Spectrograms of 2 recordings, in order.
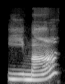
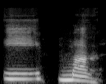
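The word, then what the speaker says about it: אמא: It's Ima. Okay. So the aleph makes no sound.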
